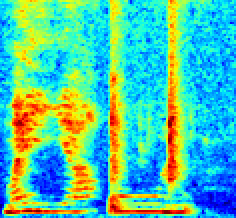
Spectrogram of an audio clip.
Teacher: Contohnya tadi dibacanya mendengung ya, mayyaqulu. Jadi nunnya itu melebur mengikuti huruf depannya, mengikuti ianya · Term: idgham bihunah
